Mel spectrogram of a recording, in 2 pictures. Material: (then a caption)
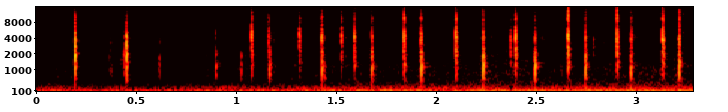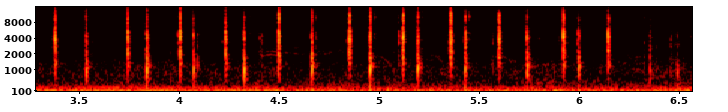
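Plastic. Thumbs click and tap the face buttons of a hand-sized, hollow, white plastic Xbox controller, giving dozens of sharp, bright, dry clicks in an irregular, quick rhythm. Each click stops almost instantly, over a faint low hum.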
